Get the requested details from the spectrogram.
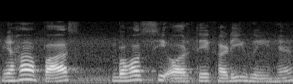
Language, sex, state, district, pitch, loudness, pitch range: Hindi, male, Madhya Pradesh, Katni, 165 Hz, -14 LUFS, 145-175 Hz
